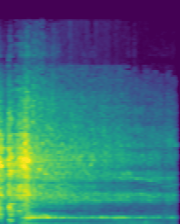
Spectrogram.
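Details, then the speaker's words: After new alternator fitted (old one had failed one-way clutch pulley, some bearing noise and erratic voltage): engine starts, smooth quiet idle and clean shutdown, no squeal or rattle from front pulleys. "Go ahead and shut it up. Nice and quiet. Do it one more time, so you guys can hear. Go ahead. Nice and quiet, and it's actually quieter now."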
